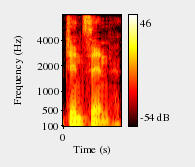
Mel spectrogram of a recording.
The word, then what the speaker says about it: Jensen: Jensen. It rhymes with win.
